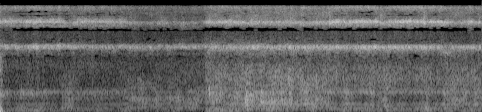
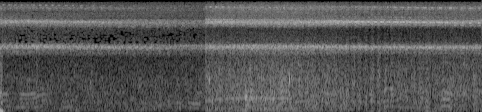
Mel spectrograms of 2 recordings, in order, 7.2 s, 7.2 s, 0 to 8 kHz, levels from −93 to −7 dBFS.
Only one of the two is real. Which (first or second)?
second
